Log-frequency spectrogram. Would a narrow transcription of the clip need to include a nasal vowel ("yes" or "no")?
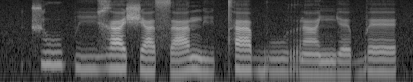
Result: yes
